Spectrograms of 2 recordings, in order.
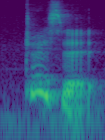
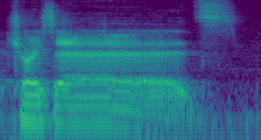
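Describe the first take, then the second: First: "Choices." squeaked up very high; squeaky choices. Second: "Choices." dropped low and soft. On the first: Squeaky "Choices." echoing himself for the stream chat. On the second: Low soft "Choices." to the stream chat. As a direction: sink the word "Choices." down low. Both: Shown as a demonstration.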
